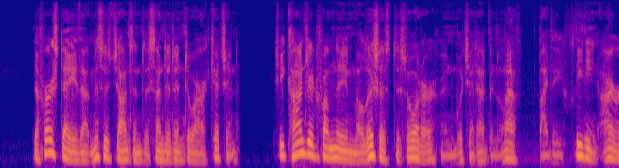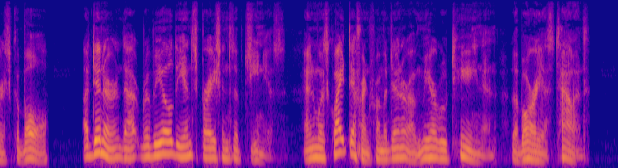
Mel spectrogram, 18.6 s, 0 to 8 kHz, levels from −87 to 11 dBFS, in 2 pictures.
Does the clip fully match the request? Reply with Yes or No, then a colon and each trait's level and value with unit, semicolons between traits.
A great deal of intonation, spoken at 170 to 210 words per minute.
No: wide, 5.8 semitones; average, 155 wpm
